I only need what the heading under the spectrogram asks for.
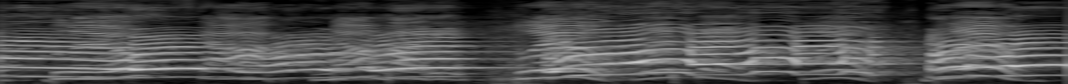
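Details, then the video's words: Siberian Husky Blu throwing a tantrum while being scolded for getting into the trash: loud wavering howl-like yowls with rising and falling pitch in two long bursts and a short third one, a person's scolding voice mixed in. "Husky Tantrum - Blu gets into trash"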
